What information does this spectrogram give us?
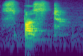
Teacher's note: इन तीनों स का उच्चारण जो बिहार, यूपी और उत्तराखंड के जो हिंदी भाषी लोग हैं वो स ही करते हैं।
